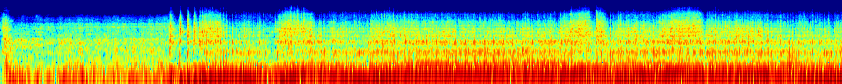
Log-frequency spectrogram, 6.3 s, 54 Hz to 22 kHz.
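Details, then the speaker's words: 1962 Chevy C10 pickup with a small block and an old single straight-pipe exhaust: loud, deep V8 burble rising and falling with throttle, firing evenly; it still sounds healthy. "So Rex conveniently has single exhaust straight pipe on a small block that Boom Tube did actually before I bought this thing. Still sounds good, don't it, Duff?"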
